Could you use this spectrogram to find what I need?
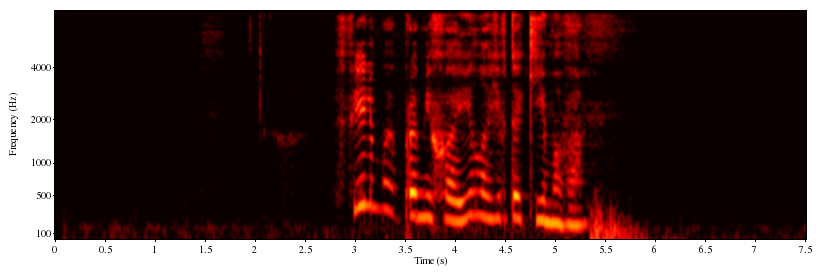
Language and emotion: Russian, sad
